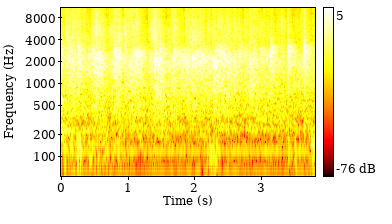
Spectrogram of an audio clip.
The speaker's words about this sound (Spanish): Denle un aplauso al Señor, déselo, déselo, déselo, déselo, por favor.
